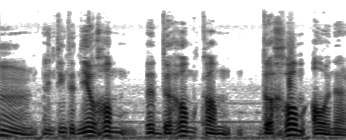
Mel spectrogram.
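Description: Reading aloud in an unforced voice

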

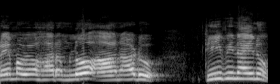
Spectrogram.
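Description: Against a quiet background, a man speaks in an animated tone at a high pitch. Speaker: political commentator. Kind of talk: political commentary.

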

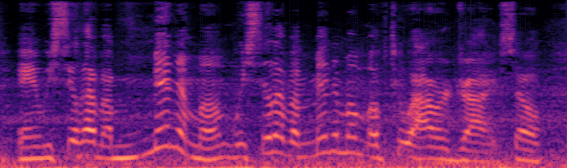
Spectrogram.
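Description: A man at a fairly quick pace, his loudness very even, in a dry, echo-free sound with noticeable background noise. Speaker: martial arts school host. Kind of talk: casual vlog chat. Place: car. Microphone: phone near.

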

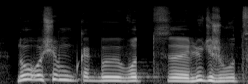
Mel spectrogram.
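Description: With a quiet background, a man's tone comes across dark and mellow. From Gagauzia, Moldova; Moldova. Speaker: journalist, head of a news site. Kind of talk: interview. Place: studio. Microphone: lapel.

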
